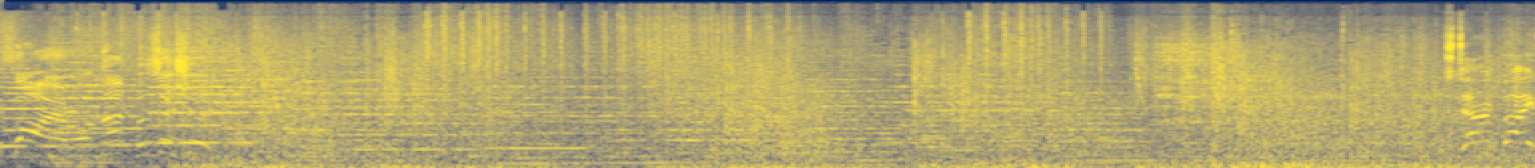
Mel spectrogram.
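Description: Artillery barrage in a Great War video game, with heavy booms and rumbling blasts rolling on continuously and loudly under battlefield noise and voices.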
